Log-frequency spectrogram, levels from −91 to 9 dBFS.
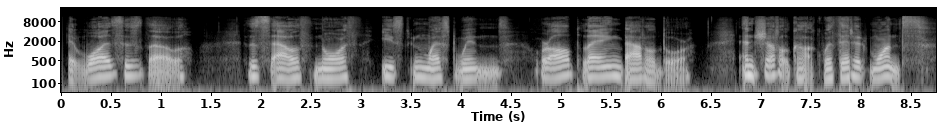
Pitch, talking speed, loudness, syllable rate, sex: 155 Hz, 145 wpm, -20 LUFS, 4.0 syllables/s, female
